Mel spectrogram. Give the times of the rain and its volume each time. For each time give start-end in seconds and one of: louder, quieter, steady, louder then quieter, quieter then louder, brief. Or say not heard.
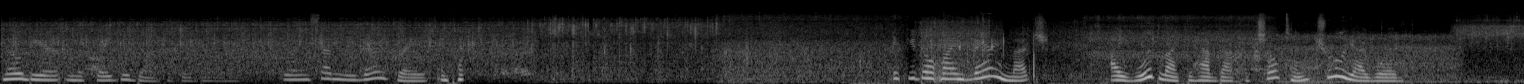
0.0-15.2 steady.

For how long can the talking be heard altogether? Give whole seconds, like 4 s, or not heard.
10 s.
